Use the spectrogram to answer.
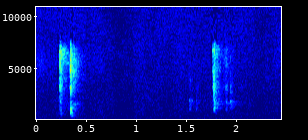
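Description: A few faint keystrokes on a computer keyboard come in two short bursts separated by a pause, with no talking.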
